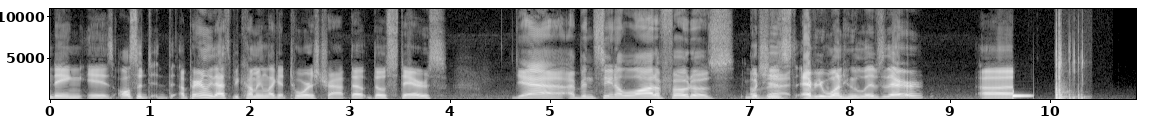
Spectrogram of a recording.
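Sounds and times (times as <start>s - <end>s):
speech: 0.0s - 4.0s, 4.6s - 9.7s
phone beep: 9.6s - 9.9s
phone hitting the ground: 10.0s - 10.4s.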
